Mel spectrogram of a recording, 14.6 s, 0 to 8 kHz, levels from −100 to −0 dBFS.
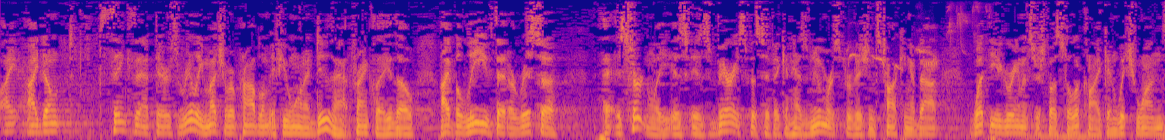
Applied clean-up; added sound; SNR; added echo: none; Bird; 14 dB; none.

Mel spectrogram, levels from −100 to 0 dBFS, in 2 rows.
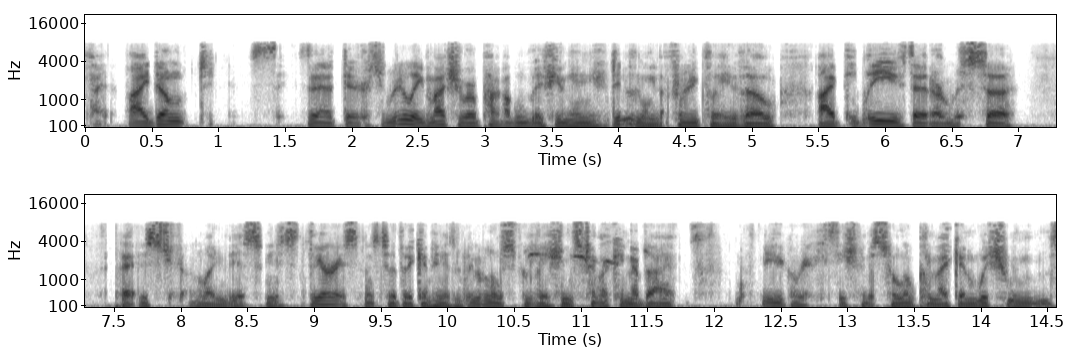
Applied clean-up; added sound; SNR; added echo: neural diffusion model UNIVERSE++.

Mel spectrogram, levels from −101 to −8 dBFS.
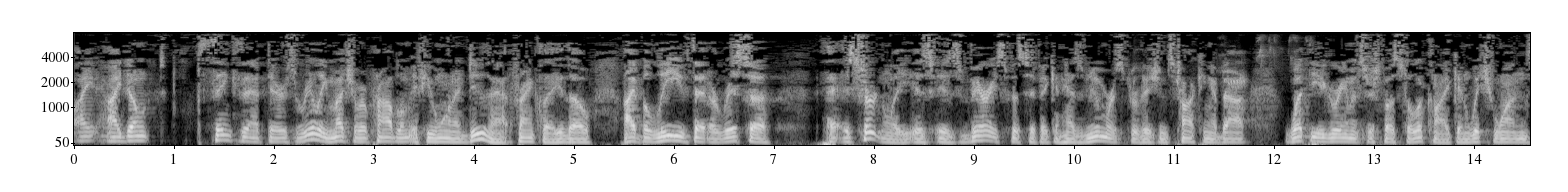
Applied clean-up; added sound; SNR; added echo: neural mask model Resemble Enhance denoiser.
